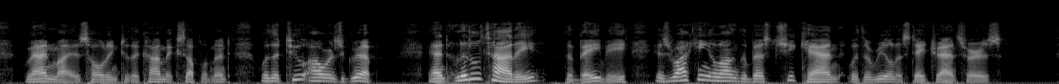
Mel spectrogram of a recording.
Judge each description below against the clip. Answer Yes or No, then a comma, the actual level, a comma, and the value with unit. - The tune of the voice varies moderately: No, wide, 6.2 semitones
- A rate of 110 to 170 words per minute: Yes, average, 165 wpm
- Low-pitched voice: Yes, low, 125 Hz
